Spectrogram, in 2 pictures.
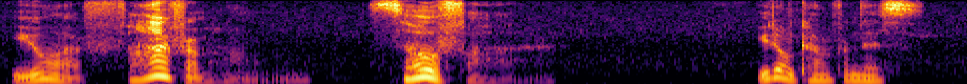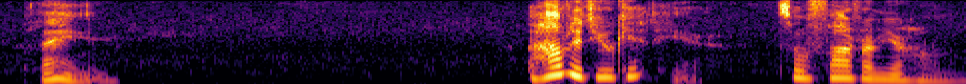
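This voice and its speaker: A woman playing a confident orc shaman in an ASMR roleplay, speaking in a measured, self-assured way. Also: low-pitched, big pitch swings, warm tone, breathy edge, dry recording, full character voice. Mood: focused, wondering. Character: confident orc shaman woman, the huntress's magic-wielding sister. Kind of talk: ASMR roleplay audio drama.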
